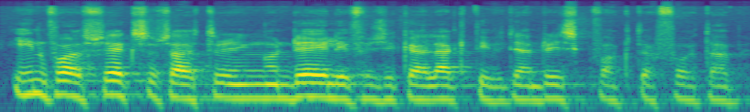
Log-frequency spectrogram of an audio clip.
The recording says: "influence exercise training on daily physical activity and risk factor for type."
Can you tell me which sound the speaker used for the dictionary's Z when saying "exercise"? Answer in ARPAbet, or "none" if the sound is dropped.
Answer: S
